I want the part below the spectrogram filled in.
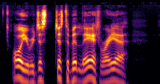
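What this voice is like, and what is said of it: Half-convincing New Zealand accent. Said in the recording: “my half a New Zealand accent there”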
